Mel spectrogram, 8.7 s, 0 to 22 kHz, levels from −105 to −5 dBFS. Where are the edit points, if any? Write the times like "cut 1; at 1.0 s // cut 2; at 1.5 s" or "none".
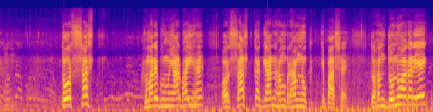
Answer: none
